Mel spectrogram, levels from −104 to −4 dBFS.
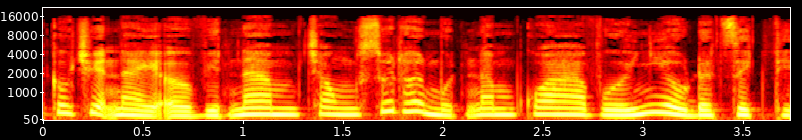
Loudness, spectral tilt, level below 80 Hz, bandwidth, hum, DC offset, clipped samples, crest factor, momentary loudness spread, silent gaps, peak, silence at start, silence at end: -16 LUFS; -6.5 dB/octave; -56 dBFS; 15.5 kHz; none; under 0.1%; under 0.1%; 14 dB; 5 LU; none; -2 dBFS; 0.05 s; 0 s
